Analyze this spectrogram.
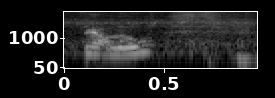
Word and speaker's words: Pärnu: Nous ici, on est, regardez sur la carte, on est à Pärnu, ça se prononce Pärnu.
